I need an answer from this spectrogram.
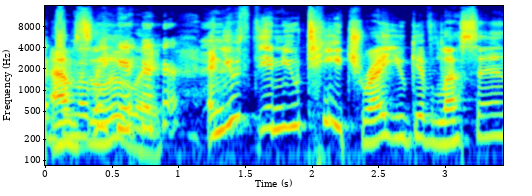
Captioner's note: laughs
